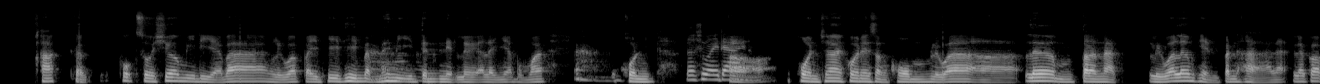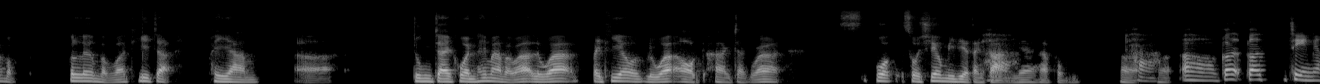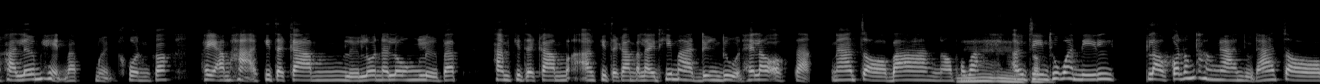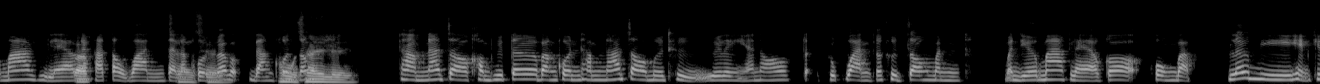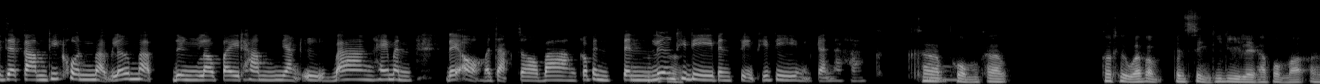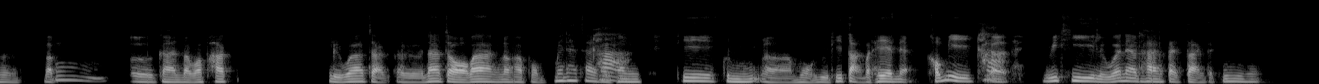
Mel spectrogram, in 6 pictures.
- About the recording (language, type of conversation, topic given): Thai, unstructured, คุณคิดว่าการใช้สื่อสังคมออนไลน์มากเกินไปทำให้เสียสมาธิไหม?
- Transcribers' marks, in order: laughing while speaking: "ไม่มี"; chuckle; tapping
